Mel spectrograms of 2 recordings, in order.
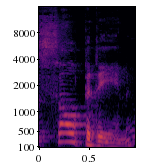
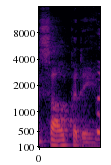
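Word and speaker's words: Solpadeine: Having said that, sorry, just on the point of view and Denise, you both thought it was sulfadine was the name of the popular pain relief tablet. – You pronounce PH as an F. – There isn't the PH in it, though. There's just a P.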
